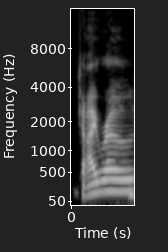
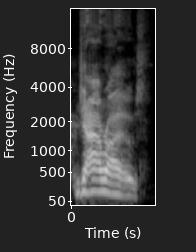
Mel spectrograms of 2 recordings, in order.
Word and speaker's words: gyros: excited for them um it's like the g is silent it's like your EUR so me and so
